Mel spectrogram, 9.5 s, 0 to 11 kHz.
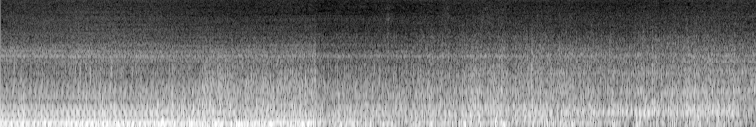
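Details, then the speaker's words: GY6 50cc scooter after carburetor swap and idle adjustment, after a test ride: steady even putter at idle with no misses, hunting or stalling, now taking throttle blips; normal healthy idle. "yeah a lot better there you go at idle sounds extremely a little healthy sounds really healthy and now i can actually blip the throttle and it takes it without stalling"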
